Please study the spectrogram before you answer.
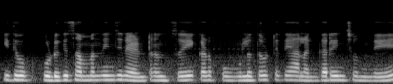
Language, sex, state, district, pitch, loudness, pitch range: Telugu, female, Andhra Pradesh, Sri Satya Sai, 195 Hz, -16 LUFS, 190-205 Hz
